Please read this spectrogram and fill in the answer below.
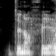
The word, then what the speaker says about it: D'Onofrio: But I am definitely all about the Vincent D'Onofrio. Vincent D'Onofrio.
